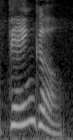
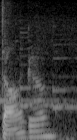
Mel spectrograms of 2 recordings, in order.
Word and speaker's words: dango: haaka p wants those Dango sure oh it's pronounced Dango and not Dongo well no it would be Dango huh uhhuh those look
